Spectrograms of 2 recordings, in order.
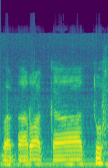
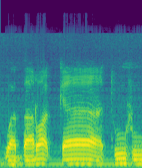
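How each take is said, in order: First: It ends on the h with no vowel. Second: It ends with a final vowel after the h. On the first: The recitation stops here. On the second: The recitation continues without stopping.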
